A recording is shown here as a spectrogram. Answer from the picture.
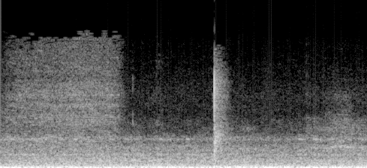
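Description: Quiet background noise: a steady low rumble, with one short, high hiss about halfway through.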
